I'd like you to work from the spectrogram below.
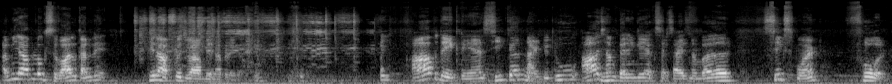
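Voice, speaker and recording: A man's voice: on the high side, expressive, moderate pace, a bit bright. A man teaching a math lesson who keeps asking rhetorical questions and answering them himself, often repeating key words for emphasis. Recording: distant mic with faint background noise.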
